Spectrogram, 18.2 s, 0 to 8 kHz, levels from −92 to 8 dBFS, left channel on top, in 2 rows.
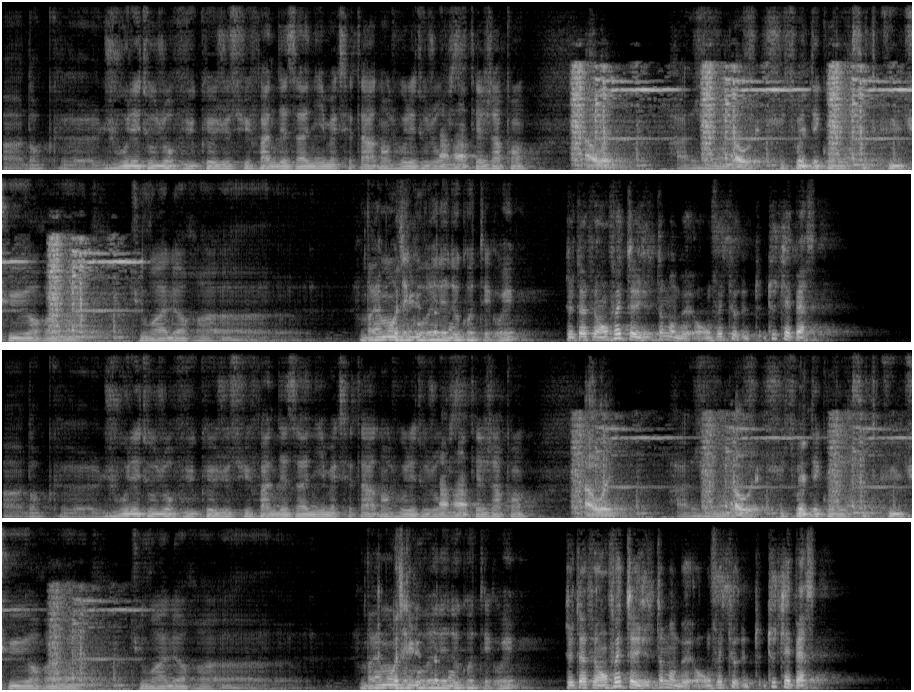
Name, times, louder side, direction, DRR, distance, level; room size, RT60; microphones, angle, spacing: voice 1, 0.0-5.8 6.7-12.1 12.6-14.3, left 1 dB, 15° left, 1.0 m, -30 dB
voice 2, 4.4-4.7 5.8-6.2 7.3-7.6 8.0-8.1 13.0-13.3 14.7-17.2, right 2 dB, 60° right, 1.4 m, -24 dB
sound 1, 5.7-10.5, left 8 dB, 70° left, 1.7 m, -29 dB
23.0 x 21.5 x 8.0 m
head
